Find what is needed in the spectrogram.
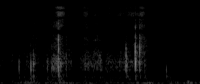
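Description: Faint paper rustling and scraping as a card is slid out of a tight paper envelope pocket, with a few short crinkles and soft clicks over the first second and a half.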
